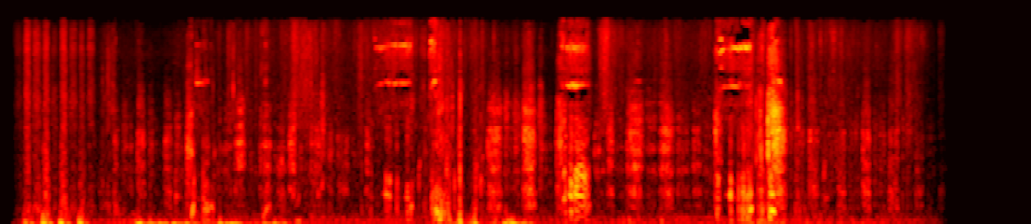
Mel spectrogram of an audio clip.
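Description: A dog panting with short whimpers, in uneven bursts that stop suddenly near the end.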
